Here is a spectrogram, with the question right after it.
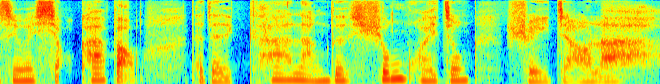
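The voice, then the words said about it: Speaking quietly, hushed voice. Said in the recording (Chinese): “为什么我要那么小声？”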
